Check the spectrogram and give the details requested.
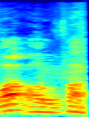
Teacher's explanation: निचला ओंठ और ऊपरी दांत एक दूसरे को टच करता है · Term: दंत्योष्ठ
